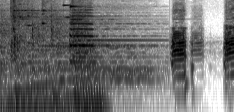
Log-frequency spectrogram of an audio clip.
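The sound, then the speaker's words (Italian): A loud, buzzy quack blares from a duck-shaped novelty sugar bowl that makes sounds, followed by a short pause and then a few quicker, nasal quacks in a choppy burst. “Ti hanno regalato una zuccheriera sonora a forma di anatra.”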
